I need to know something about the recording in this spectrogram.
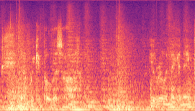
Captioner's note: sighs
